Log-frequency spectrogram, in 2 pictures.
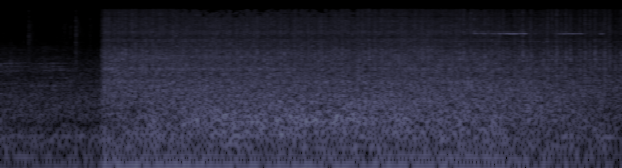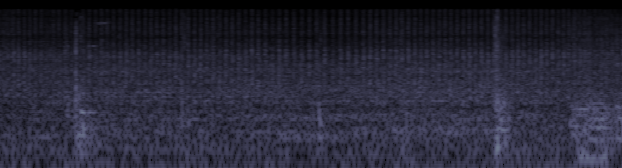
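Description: A car engine idles steadily outdoors.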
